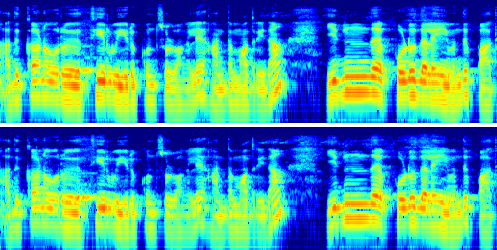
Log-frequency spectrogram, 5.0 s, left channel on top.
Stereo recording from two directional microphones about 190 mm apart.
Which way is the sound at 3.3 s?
Centre (ahead or behind).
